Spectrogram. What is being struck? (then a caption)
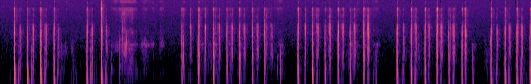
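Kent paper sheet tapped with a paint-marker tip. A marker tip with a contact mic on it taps rapidly on a flat sheet of white Kent paper to make dots, with a few short strokes in between. The taps come as sharp, dry clicks in quick irregular bursts, and a soft scratchy smear of sound near the two-second mark marks a stroke.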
